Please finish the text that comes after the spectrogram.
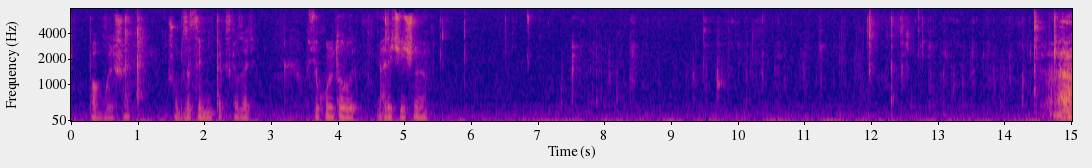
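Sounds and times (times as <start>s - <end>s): man chewing and biting: 5.5s - 14.9s.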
